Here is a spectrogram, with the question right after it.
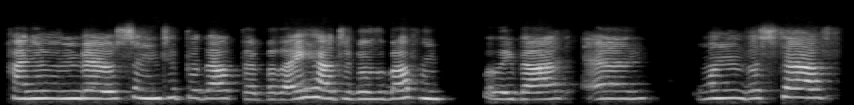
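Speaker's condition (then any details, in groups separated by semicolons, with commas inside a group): Cerebral palsy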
